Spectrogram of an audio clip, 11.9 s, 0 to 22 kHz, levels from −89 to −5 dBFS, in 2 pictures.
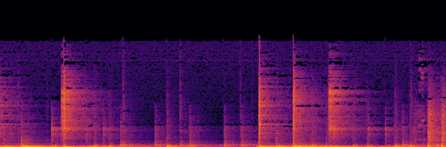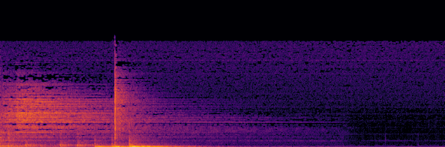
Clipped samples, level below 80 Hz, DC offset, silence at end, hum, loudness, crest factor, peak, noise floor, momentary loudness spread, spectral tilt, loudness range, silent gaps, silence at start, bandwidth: under 0.1%; -34 dBFS; under 0.1%; 3 s; 60 Hz at -50 dBFS; -27 LUFS; 22 dB; -6 dBFS; -58 dBFS; 17 LU; -4 dB/octave; 4 LU; none; 0 s; 16 kHz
